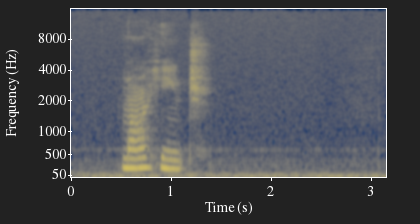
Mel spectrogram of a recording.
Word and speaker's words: Mahic: the garden, and then actually hear the Ho-Chunk pronunciations of the plants in the garden. Milkweed. Mahinch.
